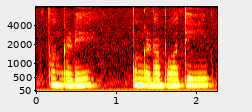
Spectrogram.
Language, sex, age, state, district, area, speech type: Punjabi, female, 18-30, Punjab, Muktsar, rural, spontaneous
